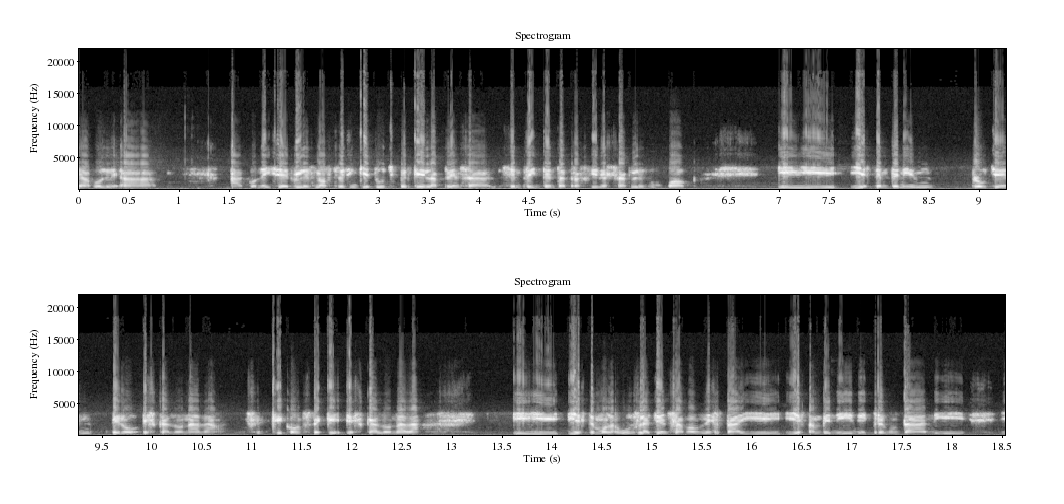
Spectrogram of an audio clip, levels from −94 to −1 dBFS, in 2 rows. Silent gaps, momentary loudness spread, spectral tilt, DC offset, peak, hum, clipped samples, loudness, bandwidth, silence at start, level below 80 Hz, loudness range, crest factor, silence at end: none; 9 LU; 0 dB/octave; under 0.1%; 0 dBFS; none; 0.5%; -10 LUFS; over 20 kHz; 0 s; -40 dBFS; 2 LU; 12 dB; 0 s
